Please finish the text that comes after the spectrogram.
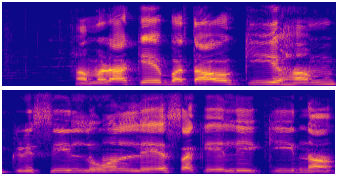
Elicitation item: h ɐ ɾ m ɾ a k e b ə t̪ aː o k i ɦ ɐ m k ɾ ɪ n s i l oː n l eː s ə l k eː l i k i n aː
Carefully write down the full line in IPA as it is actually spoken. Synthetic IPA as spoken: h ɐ m ɾ a k e b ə t̪ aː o k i ɦ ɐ m k ɾ ɪ s i l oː n l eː s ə k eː l i k i n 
